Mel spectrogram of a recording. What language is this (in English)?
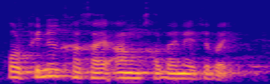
Bodo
